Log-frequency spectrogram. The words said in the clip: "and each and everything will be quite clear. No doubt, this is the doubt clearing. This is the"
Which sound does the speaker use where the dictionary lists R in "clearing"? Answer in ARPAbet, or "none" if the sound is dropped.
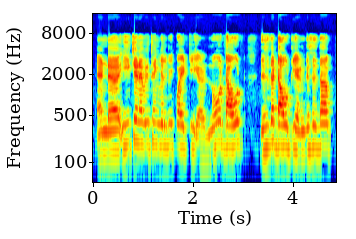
none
